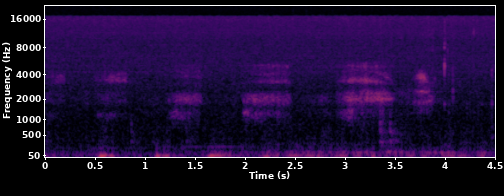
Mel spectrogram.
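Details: Noisy upper-airway breathing in a female cat 6 days after laryngeal tie-back surgery: faint, rapid, raspy breaths with soft snorting and wheezy squeaks.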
